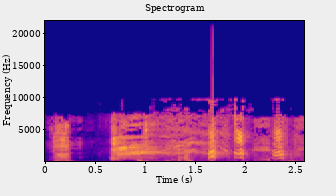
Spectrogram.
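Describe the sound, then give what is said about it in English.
A voice imitates Hordak from She-Ra with gurgling, pig-like grunts: a short burst, a pause, then a sustained throaty rumble broken by several sharp snorting bursts, loud. “It was just gurgling noises.”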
